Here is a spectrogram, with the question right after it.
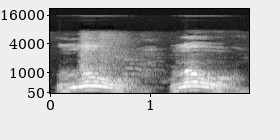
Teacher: AW hərf birləşməyimiz isə uzun O səsini verir.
